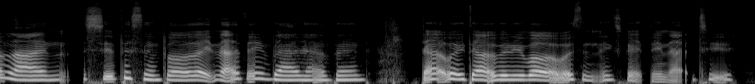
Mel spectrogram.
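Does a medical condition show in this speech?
Yes: cerebral palsy; uses wheelchair.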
